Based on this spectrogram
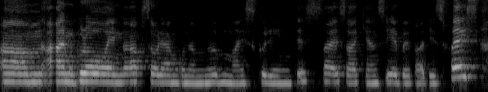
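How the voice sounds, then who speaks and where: A woman with a Japanese accent speaks at a fairly high pitch with ordinary pitch variation. Her pace is fairly slow and she hardly pauses. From Japan, Saitama. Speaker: fermented food maker and workshop instructor. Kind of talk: online workshop presentation. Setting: video call.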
